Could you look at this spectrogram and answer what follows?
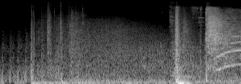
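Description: Sharp booming shots from a World War I fortress artillery gun in a video game ring out amid a rumbling gunfire background, with a louder blast near the end followed by a ringing sweep.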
